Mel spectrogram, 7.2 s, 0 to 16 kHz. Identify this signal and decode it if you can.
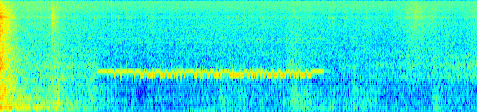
RTTY (75 baud, 170 Hz shift), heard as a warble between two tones, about 1340 Hz centre, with static crashes. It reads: HL1MRH 339 259 259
